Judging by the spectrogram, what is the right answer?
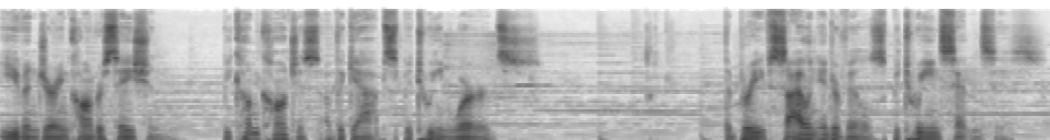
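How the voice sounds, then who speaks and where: The voice is calm and soothing, with fairly even intonation and music in the background. It moves at a very slow pace with long, frequent pauses. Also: man, very deep, low pitch for a man. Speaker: meditation guide. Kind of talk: guided meditation narration. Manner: calm, slow, soothing.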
